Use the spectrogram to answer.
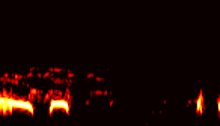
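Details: Spotted dove decoy bird calling to provoke males: the end of a phrase with a long falling coo and a round closing coo, a quiet gap, then a short note starting the next phrase.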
